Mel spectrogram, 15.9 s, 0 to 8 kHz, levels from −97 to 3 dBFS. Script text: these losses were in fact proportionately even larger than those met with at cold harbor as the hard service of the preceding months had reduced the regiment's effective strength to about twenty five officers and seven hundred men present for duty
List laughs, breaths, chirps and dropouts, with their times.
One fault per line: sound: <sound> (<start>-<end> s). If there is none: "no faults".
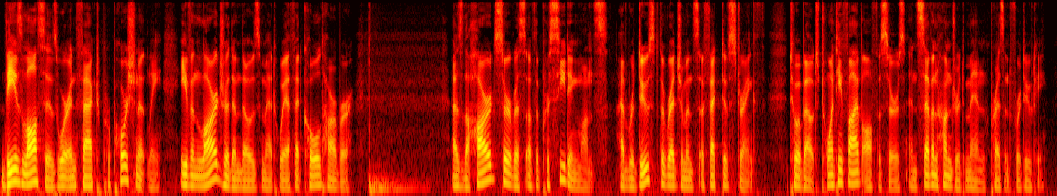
sound: thud (5.5-6.5 s)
